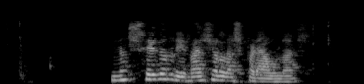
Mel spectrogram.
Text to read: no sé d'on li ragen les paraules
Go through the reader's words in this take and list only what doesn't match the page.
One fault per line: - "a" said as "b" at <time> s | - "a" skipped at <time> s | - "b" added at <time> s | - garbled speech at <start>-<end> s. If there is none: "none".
none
